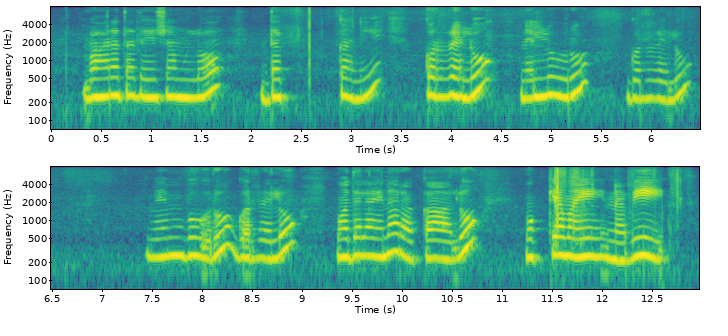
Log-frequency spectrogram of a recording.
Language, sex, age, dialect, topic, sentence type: Telugu, female, 18-24, Southern, agriculture, statement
